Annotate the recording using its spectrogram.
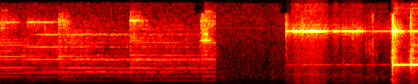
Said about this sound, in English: Do you hear that bell? That bell is just for you, those who have received Jesus and those who rededicated their life.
